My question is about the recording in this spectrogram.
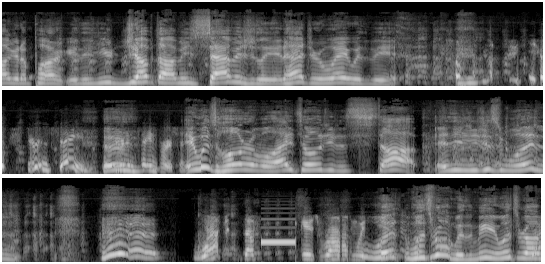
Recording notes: In today's phone tap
